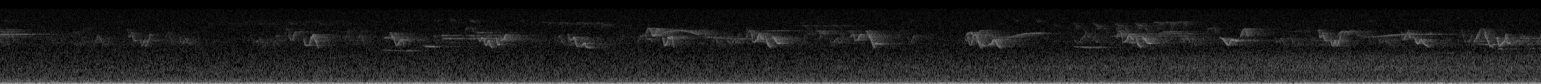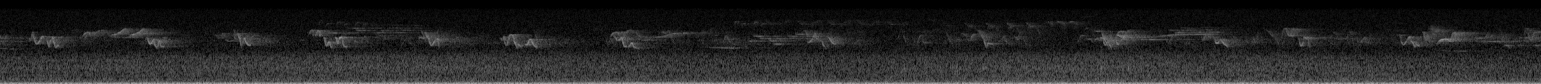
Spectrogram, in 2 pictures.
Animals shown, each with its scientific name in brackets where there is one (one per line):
Eastern Wood-Pewee (Contopus virens)
Hermit Thrush (Catharus guttatus)
Red-eyed Vireo (Vireo olivaceus)
Black-and-white Warbler (Mniotilta varia)
Blackburnian Warbler (Setophaga fusca)
Black-capped Chickadee (Poecile atricapillus)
